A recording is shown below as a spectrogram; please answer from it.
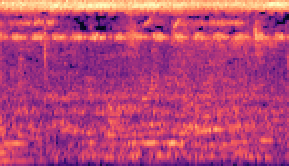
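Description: Insects chirring steadily at a high pitch.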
